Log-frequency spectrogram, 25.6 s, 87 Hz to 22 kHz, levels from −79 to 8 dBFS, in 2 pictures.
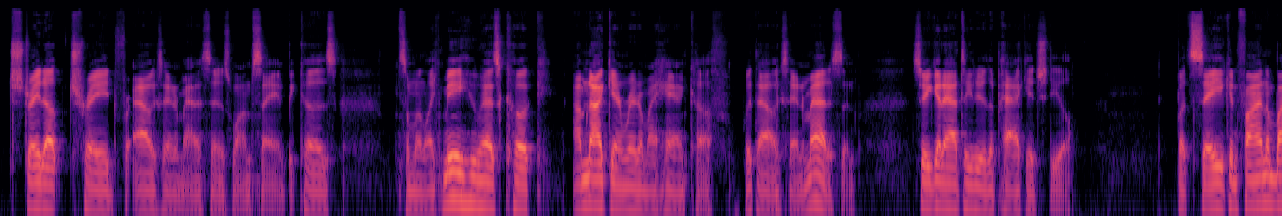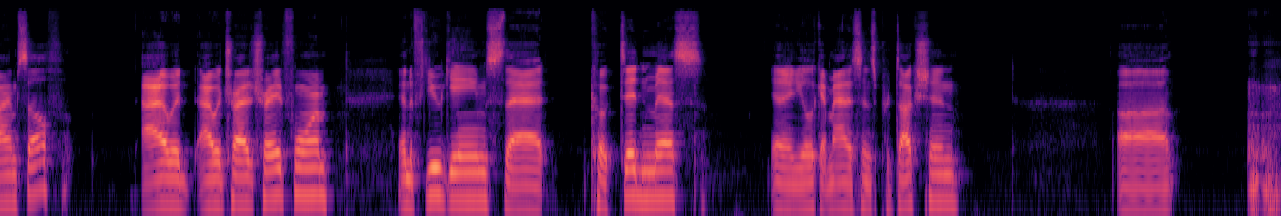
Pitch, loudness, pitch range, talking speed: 115 Hz, -22 LUFS, 100-135 Hz, 160 wpm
